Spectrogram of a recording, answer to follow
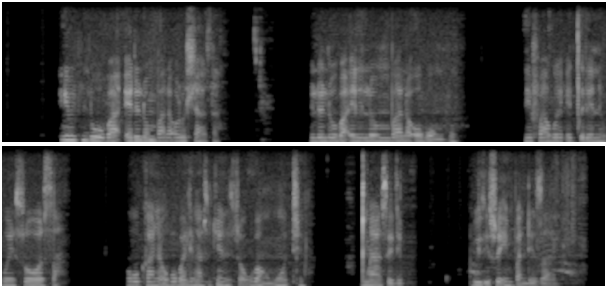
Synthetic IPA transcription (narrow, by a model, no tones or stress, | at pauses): iluβaʔelilom̩βalaoluɬaza | lilɛluβa̰ʔelilom̩βalaɔβoɱvu | lifaɣwɛʔɛǀɛleniɣwɛsɔsa | uɣukʰaɲauɣuβaliŋasɛt͡ʃʼend͡zʱiswa̰uɣuβaŋumutʰi | ŋ͡ǁaseli | iliswɛimpʼandʱɛzaːjɔ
